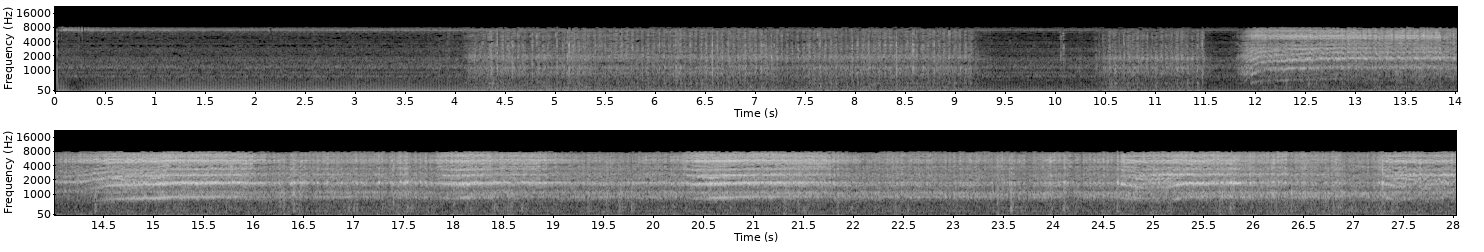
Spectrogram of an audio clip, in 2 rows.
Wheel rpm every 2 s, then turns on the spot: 0, 0, 30, 30, 20, 40, 150, 210, 230, 230, 230, 230, 220, 220.
4-10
